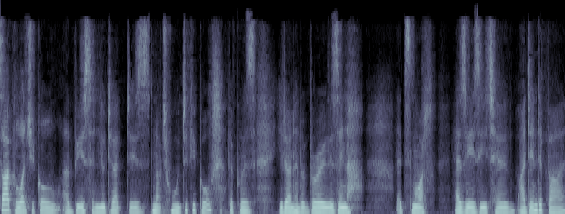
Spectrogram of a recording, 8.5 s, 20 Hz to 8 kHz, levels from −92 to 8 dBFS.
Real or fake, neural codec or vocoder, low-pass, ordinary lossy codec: fake; codec, 16 kHz, 0.5 kbps, FunCodec, trained on LibriTTS, 25 frames a second; 7.2 kHz; AAC, 32 kbps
